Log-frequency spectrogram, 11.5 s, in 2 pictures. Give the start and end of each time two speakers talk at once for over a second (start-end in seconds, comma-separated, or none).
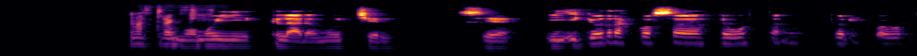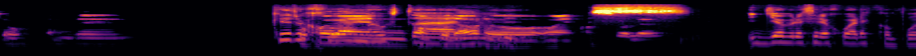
7.5-9.8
